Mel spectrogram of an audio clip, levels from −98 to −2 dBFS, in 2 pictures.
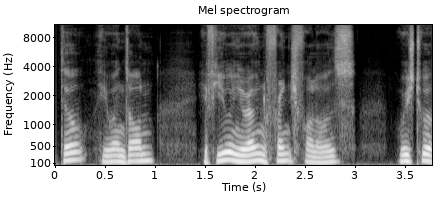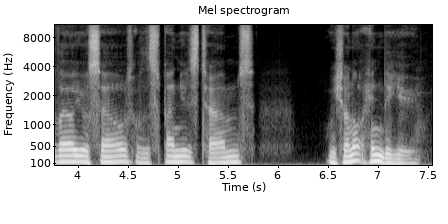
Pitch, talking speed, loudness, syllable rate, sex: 135 Hz, 190 wpm, -16 LUFS, 5.3 syllables/s, male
